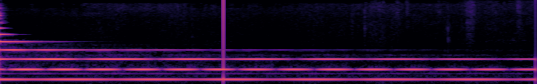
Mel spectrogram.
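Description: A singing bowl struck once, its bright overtones fading quickly while a deep hum and several higher tones ring on with a slow wavering pulse. A single sharp click cuts in about three seconds in.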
